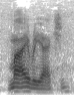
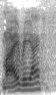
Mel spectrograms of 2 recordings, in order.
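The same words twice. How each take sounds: First: Low-pitched, offhand question; feigned modesty. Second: Quick questioning rise, full voice; pleased surprise. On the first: Husband coaxing the reporter to insist, falsely modest. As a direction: play it down as if reluctant. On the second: Husband asked by the reporter for his reaction, surprised. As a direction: perk up at being asked. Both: Acted.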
